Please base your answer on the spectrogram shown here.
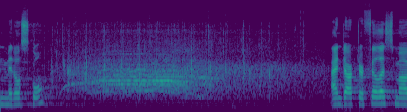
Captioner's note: audience clapping; audience cheering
